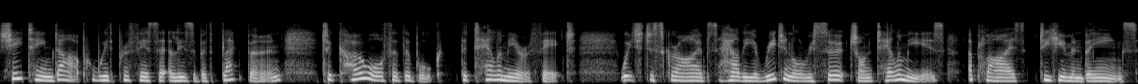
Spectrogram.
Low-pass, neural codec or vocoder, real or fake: 7.2 kHz; none; real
